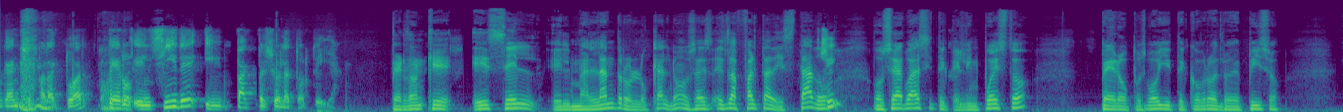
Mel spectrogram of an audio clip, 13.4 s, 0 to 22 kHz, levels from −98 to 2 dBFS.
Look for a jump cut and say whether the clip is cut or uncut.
cut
